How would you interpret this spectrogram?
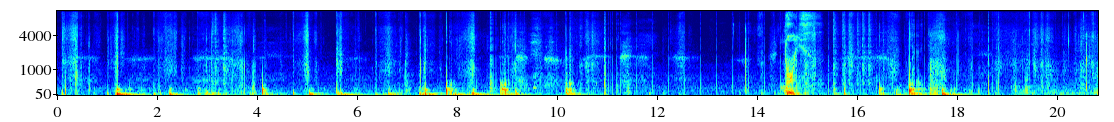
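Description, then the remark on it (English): Kinetic sand being squished and crumbled for ASMR: irregular soft crunches, pats and gritty crackles, moderately loud, with a louder burst partway through and a single brief spoken word. “Kinetic sands is what we were just experiencing.”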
